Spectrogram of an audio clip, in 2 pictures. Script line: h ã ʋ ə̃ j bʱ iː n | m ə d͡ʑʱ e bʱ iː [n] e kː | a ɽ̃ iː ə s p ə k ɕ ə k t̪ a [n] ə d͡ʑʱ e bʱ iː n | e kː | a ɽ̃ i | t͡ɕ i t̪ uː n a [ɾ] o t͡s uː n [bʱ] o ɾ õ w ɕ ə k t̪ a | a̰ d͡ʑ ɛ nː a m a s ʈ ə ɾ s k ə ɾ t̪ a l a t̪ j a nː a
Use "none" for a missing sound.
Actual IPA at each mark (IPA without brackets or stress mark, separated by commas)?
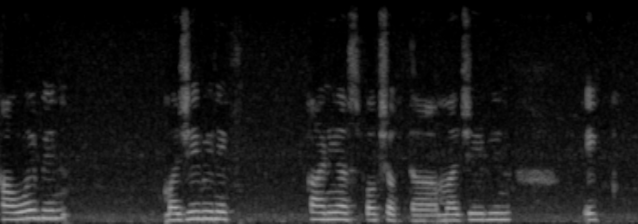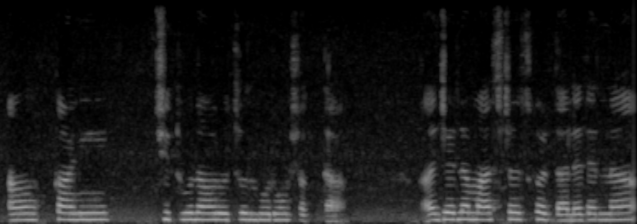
n, m, ɾ, bʱ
